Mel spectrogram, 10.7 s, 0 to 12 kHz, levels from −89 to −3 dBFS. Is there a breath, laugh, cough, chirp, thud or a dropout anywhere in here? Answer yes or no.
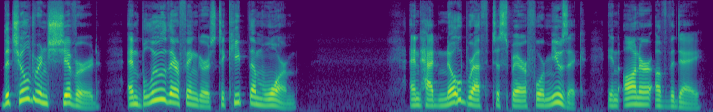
no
